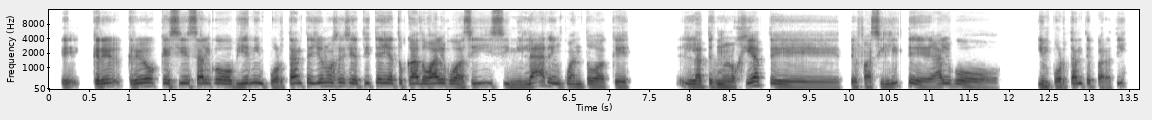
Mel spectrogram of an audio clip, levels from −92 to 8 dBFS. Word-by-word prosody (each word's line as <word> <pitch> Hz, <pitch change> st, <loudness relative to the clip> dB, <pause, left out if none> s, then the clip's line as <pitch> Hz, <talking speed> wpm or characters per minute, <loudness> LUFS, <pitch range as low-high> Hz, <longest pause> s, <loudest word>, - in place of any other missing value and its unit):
eh, -, -, -4 dB, 0.2 s
cre 145 Hz, +3 st, +3 dB
creo 155 Hz, +4 st, +2 dB
que 150 Hz, -3 st, 0 dB
sí 135 Hz, +3 st, +1 dB
es 140 Hz, -2 st, -1 dB
algo 145 Hz, -1 st, +3 dB
bien 145 Hz, +4 st, +1 dB
importante. 145 Hz, +2 st, 0 dB
Yo 160 Hz, +2 st, +1 dB
no 165 Hz, -1 st, -1 dB
sé 165 Hz, +1 st, -4 dB
si 155 Hz, -, -1 dB
a 145 Hz, -, -3 dB
ti 150 Hz, -, -4 dB
te 160 Hz, -, -2 dB
haya 155 Hz, -1 st, +2 dB
tocado 140 Hz, 0 st, +3 dB
algo 145 Hz, -2 st, +4 dB
así, 140 Hz, +4 st, -3 dB
similar, 130 Hz, +4 st, -1 dB
en 145 Hz, -3 st, 0 dB
cuanto 130 Hz, -1 st, -1 dB
a 125 Hz, -, -5 dB
que 120 Hz, -2 st, -2 dB, 0.6 s
la 130 Hz, -1 st, 0 dB
tecnología 130 Hz, +8 st, +2 dB
te 120 Hz, -4 st, -2 dB
te 125 Hz, -, -3 dB
facilite 130 Hz, +1 st, -2 dB
algo 125 Hz, -7 st, -1 dB, 0.4 s
importante 125 Hz, +3 st, -1 dB
para 120 Hz, -5 st, -5 dB
ti. 150 Hz, 0 st, -9 dB
140 Hz, 150 wpm, -23 LUFS, 125-150 Hz, 0.6 s, algo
